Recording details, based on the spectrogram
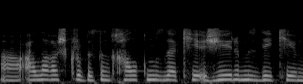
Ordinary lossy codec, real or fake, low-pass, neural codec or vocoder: MP3, 48 kbps; real; 5.4 kHz; none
